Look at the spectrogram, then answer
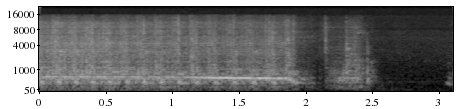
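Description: A sewing machine stitches a tote bag in a steady, loud mechanical whir with a sustained motor tone for about two seconds, then a short second burst before stopping.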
